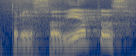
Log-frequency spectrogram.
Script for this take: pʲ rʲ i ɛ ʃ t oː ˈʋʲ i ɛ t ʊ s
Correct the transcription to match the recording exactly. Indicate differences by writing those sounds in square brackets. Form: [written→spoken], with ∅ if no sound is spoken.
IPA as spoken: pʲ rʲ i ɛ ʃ [t→s] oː ˈʋʲ i ɛ t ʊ s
